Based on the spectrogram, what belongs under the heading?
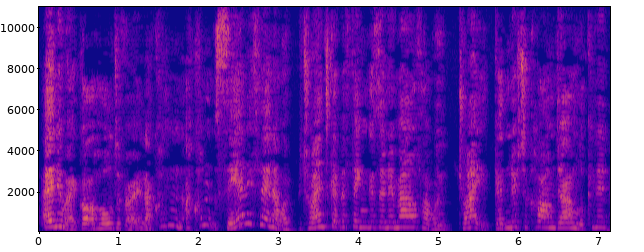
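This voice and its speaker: Flustered woman, gravelly edge. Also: high voice, expressive, fast, hardly any pauses, fairly bright tone, poor audio. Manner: flustered, rambling and chatty. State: shaken after a scare. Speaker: craft show host. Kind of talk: casual live-stream chat.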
